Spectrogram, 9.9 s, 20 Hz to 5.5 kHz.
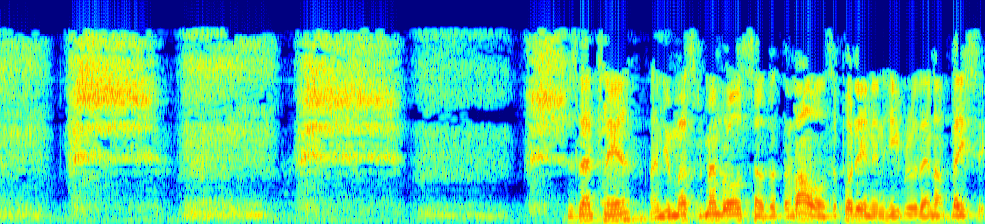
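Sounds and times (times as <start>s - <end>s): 
person breathing in and out deliberately: 0.0s - 5.7s
speech: 5.7s - 9.8s.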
